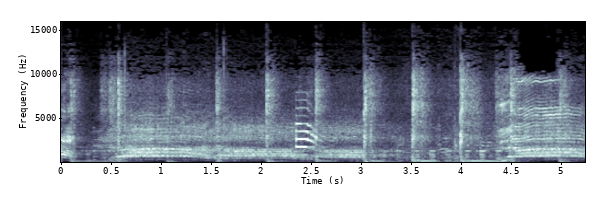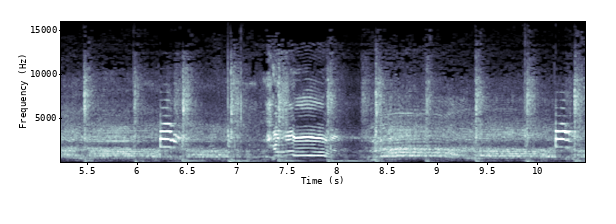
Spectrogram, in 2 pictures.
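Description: Live band playing with a steady drum beat while a festival crowd sings along together, many voices holding the melody over the bass and drums.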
